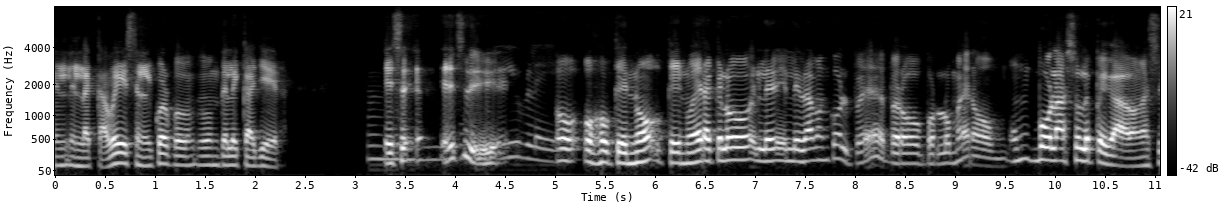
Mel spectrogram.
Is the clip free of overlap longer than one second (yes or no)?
no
